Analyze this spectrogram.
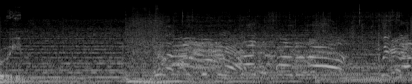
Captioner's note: soldiers shouting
